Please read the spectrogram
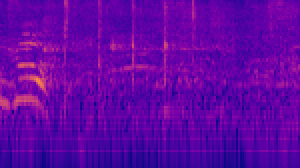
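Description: A short shout that rises then falls in pitch, followed by a quick run of four or five sharp knocks, about four a second.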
